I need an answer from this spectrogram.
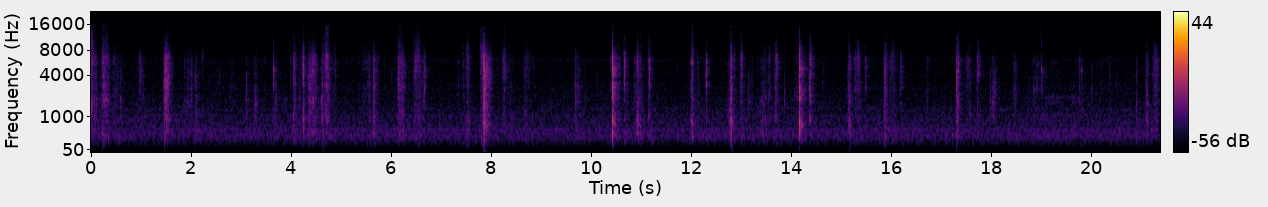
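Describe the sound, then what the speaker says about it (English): A knife chops red pepper for mango salsa on a cutting board in irregular bursts of sharp taps, some quick runs and isolated strikes, close and fairly quiet with no talking over it. "So I'm going to go ahead and chop it up."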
